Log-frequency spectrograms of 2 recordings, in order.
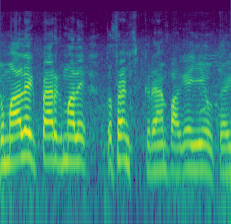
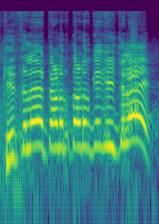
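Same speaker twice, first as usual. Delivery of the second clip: urging on; 8 semitones higher than usual. Real, not acted. Urging Riddhika to pull hard, shouted high. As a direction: drive her through the last stretch.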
